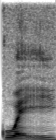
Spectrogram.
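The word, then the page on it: gui: language Chinese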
